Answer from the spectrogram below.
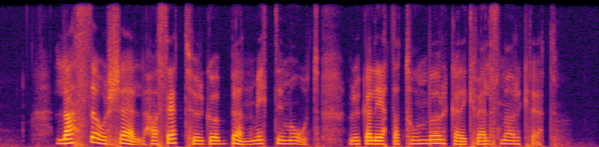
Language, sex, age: Swedish, female, 31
